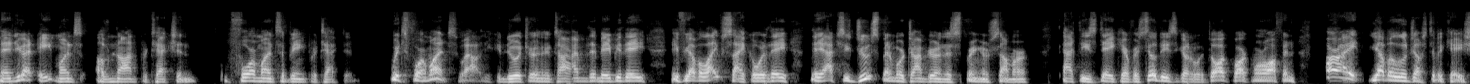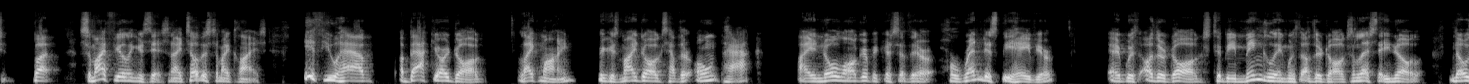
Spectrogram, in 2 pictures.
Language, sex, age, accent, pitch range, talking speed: English, male, 50-69, American, 135-170 Hz, 230 wpm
